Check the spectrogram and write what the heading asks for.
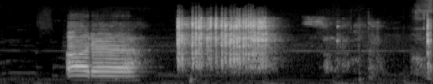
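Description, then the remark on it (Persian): Dice thrown during a game of backgammon clatter across the board: a brief ringing knock, then a loud, dense burst of rattling that settles into a few lighter taps as the dice come to rest. “خب یه لحظه میتونی از اون تاسو نندازی من یه سوال سریع بپرسم”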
